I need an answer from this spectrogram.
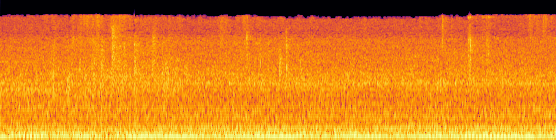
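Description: Jeep Cherokee engine idling steadily, with a few faint clicks of loose rock.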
